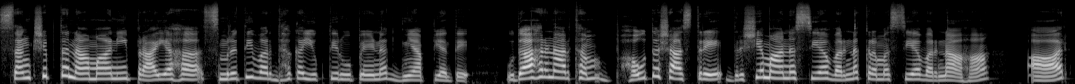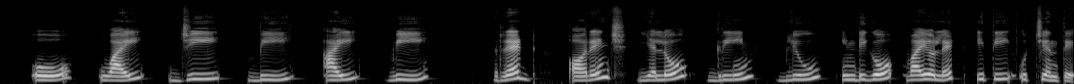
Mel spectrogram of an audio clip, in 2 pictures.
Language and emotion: Sanskrit, neutral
